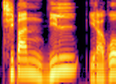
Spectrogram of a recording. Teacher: 그래서 사이소리 즉 니은을 첨가시켜서 집안일이 아니라 집안 닐이라고 발음하는 거지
